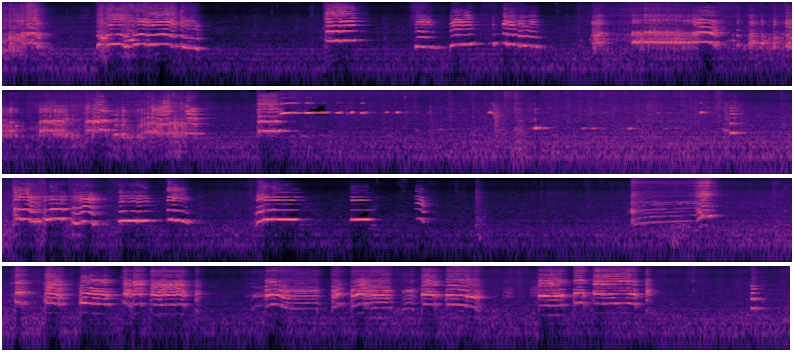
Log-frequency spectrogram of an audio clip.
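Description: Squawking, honking calls blown or voiced through cupped hands at the mouth, each short with a bending pitch, coming in several clusters with quieter gaps between them.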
